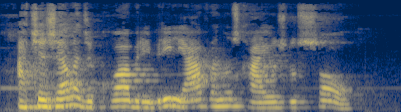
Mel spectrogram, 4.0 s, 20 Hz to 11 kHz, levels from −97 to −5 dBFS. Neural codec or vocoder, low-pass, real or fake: none; 9.9 kHz; real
